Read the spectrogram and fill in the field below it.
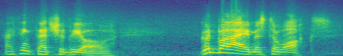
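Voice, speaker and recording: A man's voice: mid-range voice, sing-song, measured pace, fairly bright tone. An actor playing a stern sea captain who recounts his ordeal in formal, theatrical 1950s radio horror narration. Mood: coolly polite. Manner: theatrical, intense, formal diction. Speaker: storyteller. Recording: dull, lightly noisy 1950s radio recording.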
